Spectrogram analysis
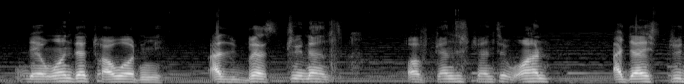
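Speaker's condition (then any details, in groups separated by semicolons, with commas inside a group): Cerebral palsy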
